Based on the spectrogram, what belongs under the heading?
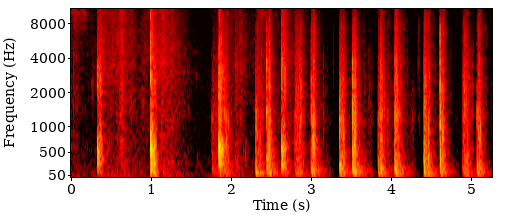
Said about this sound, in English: It's a little akin to like a sample library of a piano or a drum set or something like that, except that instead of like drum hits or individual notes on the piano, it's all footsteps of various types of shoe on different surfaces.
